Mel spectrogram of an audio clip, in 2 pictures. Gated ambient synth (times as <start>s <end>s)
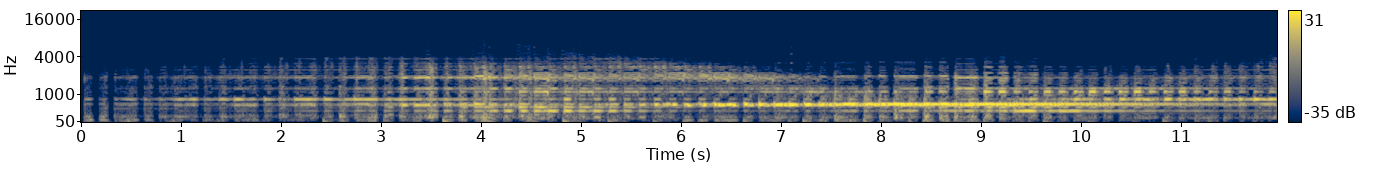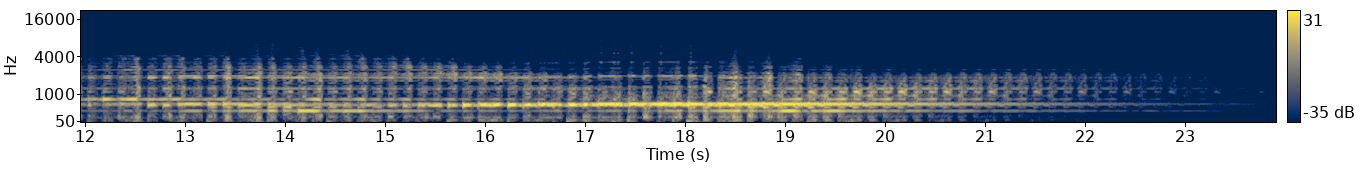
3.6s 22.0s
